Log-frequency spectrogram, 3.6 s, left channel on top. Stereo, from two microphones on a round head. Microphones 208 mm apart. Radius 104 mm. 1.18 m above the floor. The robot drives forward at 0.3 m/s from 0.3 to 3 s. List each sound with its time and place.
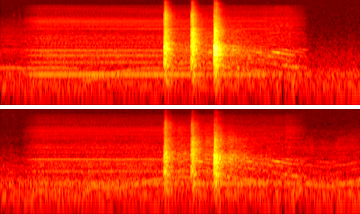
1.6 s a clap: 35° left (ahead or behind), 0.9 m; by 2.3 s 45° left (ahead or behind), 0.7 m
